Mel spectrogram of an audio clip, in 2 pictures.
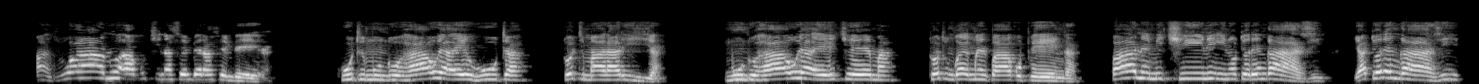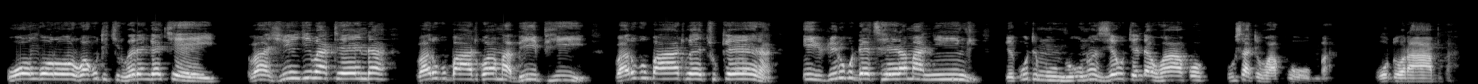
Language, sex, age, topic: Ndau, female, 36-49, health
